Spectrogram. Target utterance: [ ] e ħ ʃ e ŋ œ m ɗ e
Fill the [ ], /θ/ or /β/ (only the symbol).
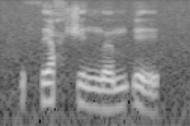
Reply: θ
